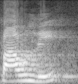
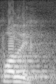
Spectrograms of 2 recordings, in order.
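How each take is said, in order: First: The first vowel is pronounced like 'ow'. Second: The first vowel is pronounced like 'oh'. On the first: This is the name's original pronunciation. "আসলে নামটা হচ্ছে পাউলি" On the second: This is the local adapted pronunciation. "নাম দিয়ে দিছে হচ্ছে পলি"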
